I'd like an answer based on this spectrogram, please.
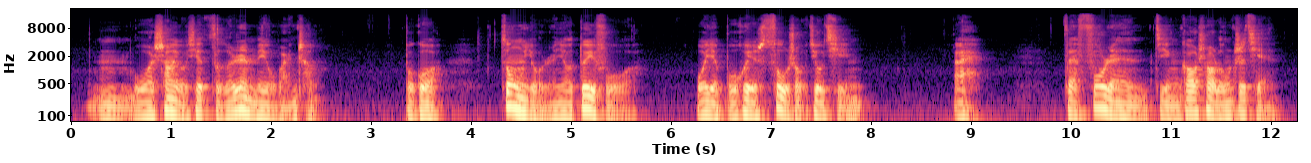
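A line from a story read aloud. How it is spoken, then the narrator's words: Shaken sigh. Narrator (Chinese): 项少龙犹有余悸的叹道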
